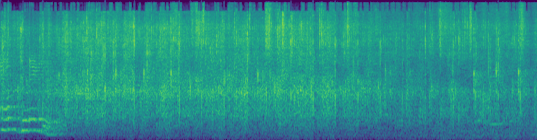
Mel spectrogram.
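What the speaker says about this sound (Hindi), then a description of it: "बुक विमोचन के साथ ही जोरदार तालियों के साथ में हम जुड़ेंगे।" Loud, sustained applause from an audience at a book launch during a Gurupurnima festival event, dense clapping filling the room for several seconds after a brief voice at the start.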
